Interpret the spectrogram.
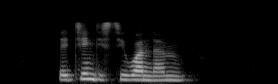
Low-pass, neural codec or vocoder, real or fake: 7.2 kHz; codec, 16 kHz, 0.3 kbps, FocalCodec; fake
